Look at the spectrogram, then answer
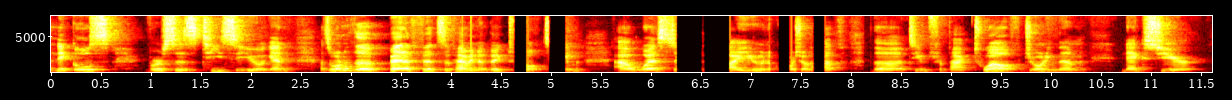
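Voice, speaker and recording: A man's voice: medium pitch, fairly bright tone, echoey room. A man giving live play-by-play football commentary in an informal way, thinking aloud and correcting himself as he goes.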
